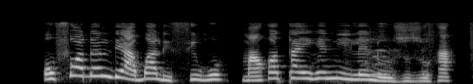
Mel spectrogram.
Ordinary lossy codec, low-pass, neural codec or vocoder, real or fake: none; 7.2 kHz; none; real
